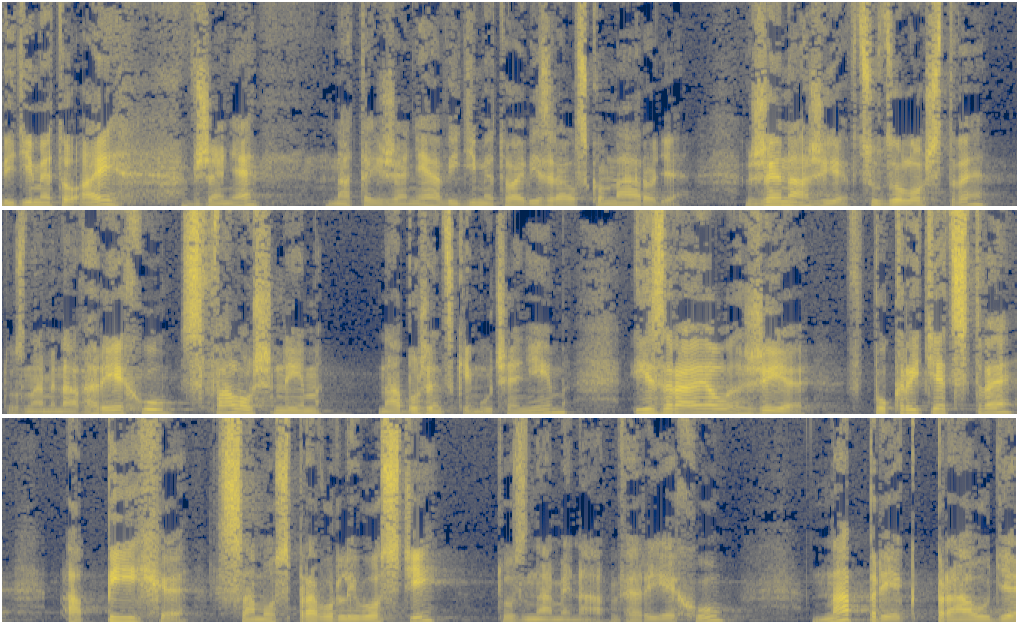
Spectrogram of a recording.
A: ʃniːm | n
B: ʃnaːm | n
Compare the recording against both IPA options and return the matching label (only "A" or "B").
A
